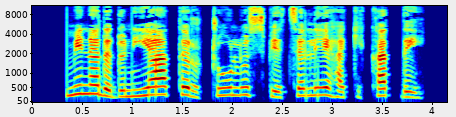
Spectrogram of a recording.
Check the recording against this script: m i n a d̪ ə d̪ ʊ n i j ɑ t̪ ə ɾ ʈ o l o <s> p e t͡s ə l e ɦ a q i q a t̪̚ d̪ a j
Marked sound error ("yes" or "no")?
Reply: no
